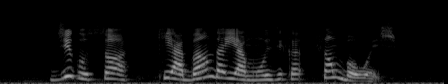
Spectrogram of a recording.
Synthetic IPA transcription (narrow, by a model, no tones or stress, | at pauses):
d͡ʒiɡʊsɔkɪɐbɐ̃nd̪ɐɪɐmuzikɐsɐ̃w̃bowɐ̰s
